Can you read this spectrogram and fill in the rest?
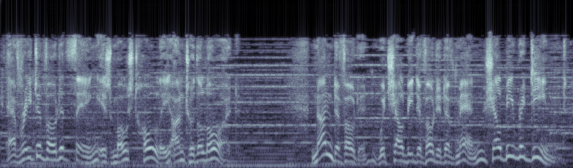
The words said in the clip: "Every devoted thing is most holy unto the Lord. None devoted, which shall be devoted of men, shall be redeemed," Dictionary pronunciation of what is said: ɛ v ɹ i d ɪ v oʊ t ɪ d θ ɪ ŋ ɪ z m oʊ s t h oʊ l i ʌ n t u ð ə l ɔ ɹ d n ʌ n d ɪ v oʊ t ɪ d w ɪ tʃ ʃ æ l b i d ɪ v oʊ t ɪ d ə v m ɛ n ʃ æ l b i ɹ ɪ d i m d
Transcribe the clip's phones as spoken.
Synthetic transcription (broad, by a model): ɛ v ɹ i d ɪ v oʊ t ɪ d θ ɪ ŋ ɪ z m oʊ s t h oʊ l i ʌ n t u ð ə l ɔ ɹ d n ʌ n d ɪ v oʊ t ɪ d w ɪ tʃ ʃ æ l b i d ɪ v oʊ t ɪ d ə v m ɛ n ʃ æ l b i ɹ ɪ d i m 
